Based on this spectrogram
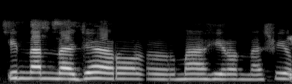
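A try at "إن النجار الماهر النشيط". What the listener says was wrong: innan najja, jimi tasydid, naj,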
